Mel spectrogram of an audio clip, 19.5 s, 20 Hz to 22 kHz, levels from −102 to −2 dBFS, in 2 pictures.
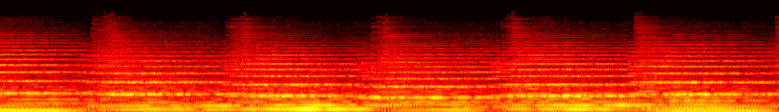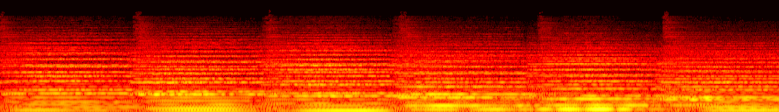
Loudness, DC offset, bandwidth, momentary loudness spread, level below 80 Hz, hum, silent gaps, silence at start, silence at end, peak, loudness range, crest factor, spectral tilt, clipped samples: -34 LUFS; under 0.1%; 9.8 kHz; 8 LU; -42 dBFS; none; none; 0 s; 0 s; -18 dBFS; 3 LU; 16 dB; -7 dB/octave; under 0.1%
